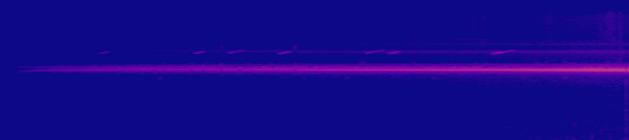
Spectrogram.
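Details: Toad at a pond near a home, giving its mating call at night during mating season, recorded up close: one long, steady, high-pitched trill held without a break and slowly growing louder, with fainter chirping trills from other toads above it.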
